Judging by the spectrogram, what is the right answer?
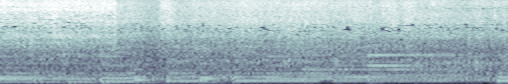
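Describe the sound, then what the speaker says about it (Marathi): Grated coconut and sugar heating in a pan over a low gas flame, a steady close sizzle and hiss that fills the whole stretch with no voices. "आता हे आपल्याला चांगलं मिश्रण साखर जिरेपर्यंत आपल्याला गरम करून घ्यायचं आहे"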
